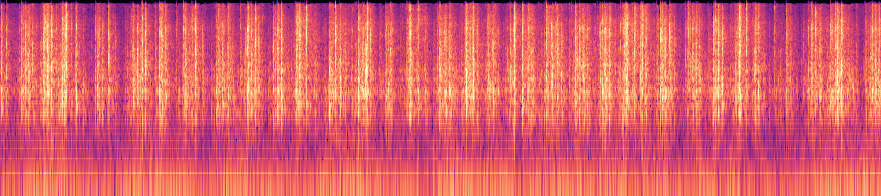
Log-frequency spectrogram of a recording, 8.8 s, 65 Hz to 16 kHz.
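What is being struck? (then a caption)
Plastic puzzle cube. A small, solid plastic 3x3 Rubik's cube with colored stickers is held in both hands and twisted by the fingers, making its layers click and rattle. Quick, bright, dry clicks come in dense, irregular bursts throughout the clip, with almost no low-end body.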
